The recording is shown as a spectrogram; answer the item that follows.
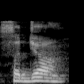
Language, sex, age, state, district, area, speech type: Punjabi, male, 30-45, Punjab, Rupnagar, rural, read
